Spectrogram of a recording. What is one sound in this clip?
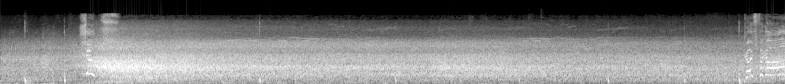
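A large stadium crowd roars and cheers, swelling loudly and then slowly settling.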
